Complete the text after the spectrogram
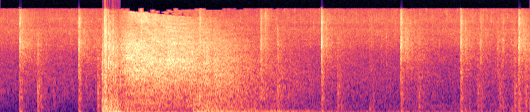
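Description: An explosion booms loudly and rumbles off.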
